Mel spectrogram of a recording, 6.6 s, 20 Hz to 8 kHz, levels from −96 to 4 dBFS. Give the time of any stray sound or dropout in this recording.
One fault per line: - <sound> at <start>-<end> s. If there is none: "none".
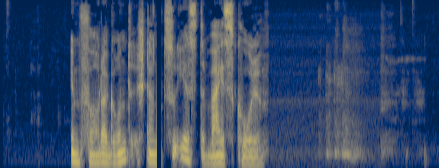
- dropout at 2.3-2.4 s
- throat clearing at 4.8-5.6 s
